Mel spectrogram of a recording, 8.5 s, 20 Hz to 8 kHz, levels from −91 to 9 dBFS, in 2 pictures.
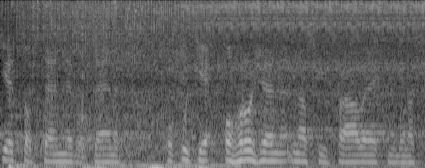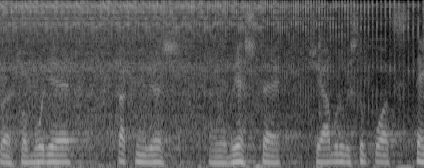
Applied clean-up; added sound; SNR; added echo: none; Bicycle; 0 dB; none.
